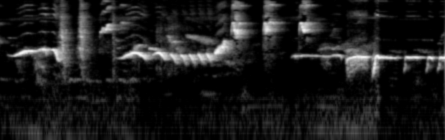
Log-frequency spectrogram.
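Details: A white-rumped shama song played to spur other shamas into singing: a clear sustained whistle, then a rippling trill that climbs to a high note, short high chirps, and finally a series of steady, evenly pitched whistled notes.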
